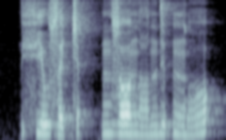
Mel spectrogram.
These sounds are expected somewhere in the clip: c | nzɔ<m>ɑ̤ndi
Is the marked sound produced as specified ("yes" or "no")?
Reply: no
